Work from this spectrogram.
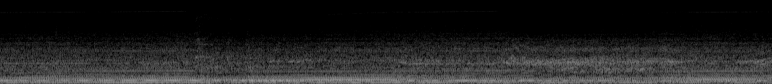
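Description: Racing car in Gran Turismo 7 pivoting through a corner at full throttle, a steady engine roar with rising whine and tire squeal, continuous and up close with no talking.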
